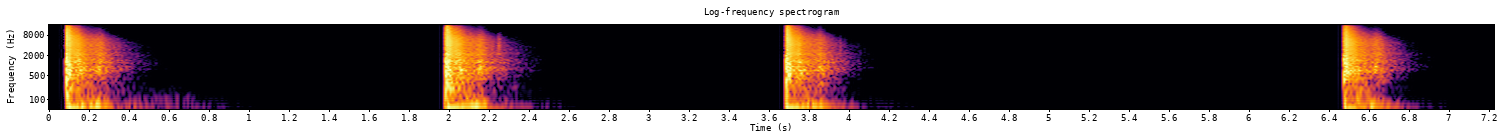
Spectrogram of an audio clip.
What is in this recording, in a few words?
bow shoot; sound effect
